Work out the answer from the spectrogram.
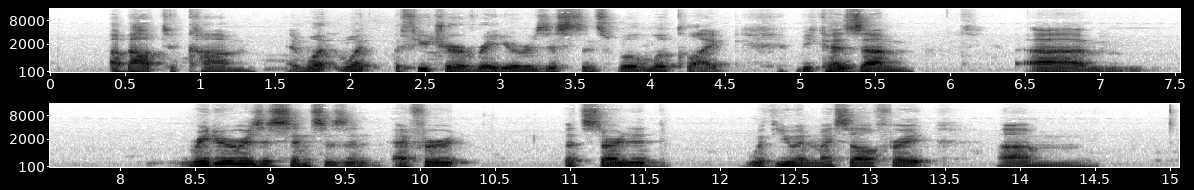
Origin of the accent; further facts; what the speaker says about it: Afghanistan; moved away; we're from Afghanistan, but living abroad.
